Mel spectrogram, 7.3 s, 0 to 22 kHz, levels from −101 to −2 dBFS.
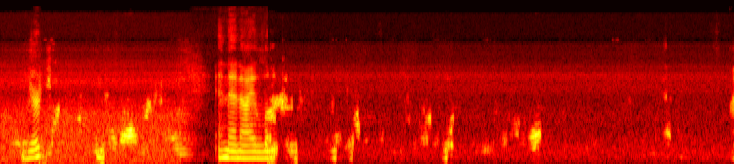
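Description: Right from the start until about 1.74 s, the talker keeps getting pushed down in patches, by around 15 dB at worst. That's likely speech suppressed in double talk: both sides are talking at once, and the echo canceller can't tell its own talker from the loudspeaker echo, so it turns everything down.

Over that same opening stretch, out to about 1.98 s, you can hear the other side's voice leaking through, sitting only about 5 dB under the talker. It's likely leftover loudspeaker pickup that the canceller didn't fully remove.

The suppression comes back from 2.69 to 4.8 s, and it's much deeper this time, around 30 dB. Leakage returns from 3.79 to 6.57 s, fainter now at roughly 15 dB below the talker. Then from 6.58 s to the end, the talker drops out hard again, by about 35 dB.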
